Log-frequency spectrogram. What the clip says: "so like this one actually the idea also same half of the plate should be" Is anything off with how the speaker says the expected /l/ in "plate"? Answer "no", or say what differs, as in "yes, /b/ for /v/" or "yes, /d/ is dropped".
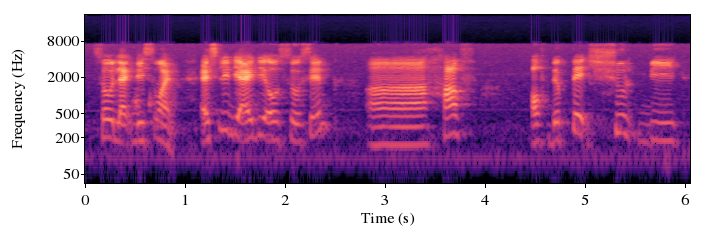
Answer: yes, /l/ is dropped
